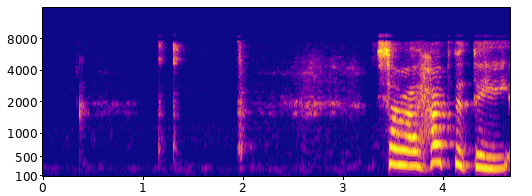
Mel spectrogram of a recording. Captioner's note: mouse clicking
